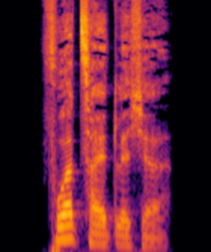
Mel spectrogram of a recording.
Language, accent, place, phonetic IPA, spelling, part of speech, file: German, Germany, Berlin, [ˈfoːɐ̯ˌt͡saɪ̯tlɪçə], vorzeitliche, adjective, De-vorzeitliche.ogg
- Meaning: inflection of vorzeitlich: 1. strong/mixed nominative/accusative feminine singular 2. strong nominative/accusative plural 3. weak nominative all-gender singular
